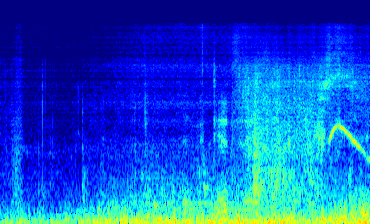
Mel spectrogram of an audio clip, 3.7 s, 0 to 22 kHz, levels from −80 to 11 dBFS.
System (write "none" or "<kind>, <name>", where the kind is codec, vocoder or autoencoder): autoencoder, DAC-VAE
